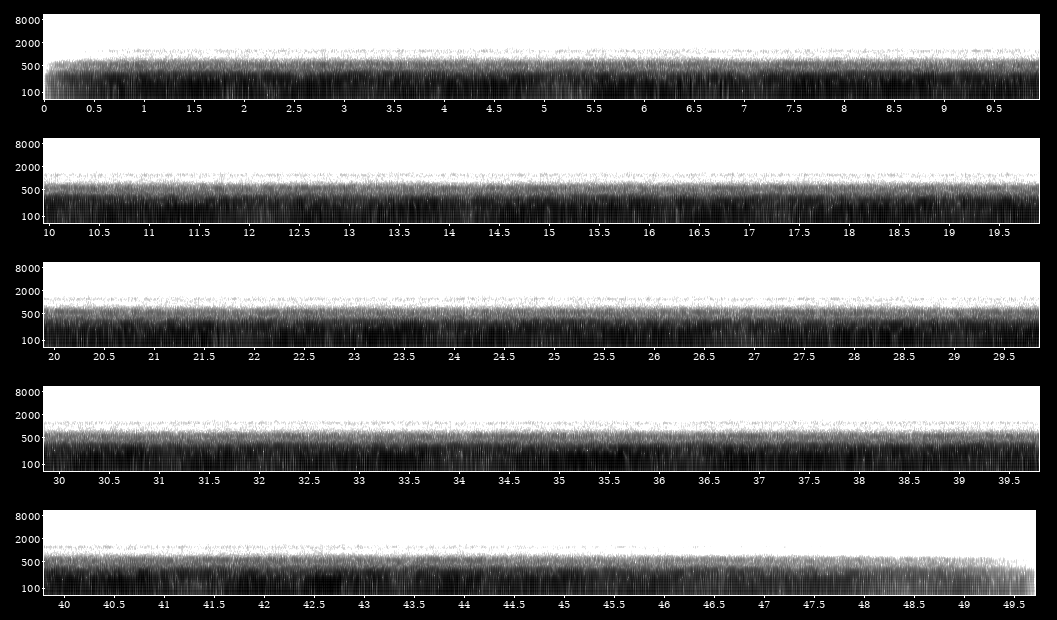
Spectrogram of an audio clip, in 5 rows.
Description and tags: Deep Cinematic Rumble Stereo
A very dark, cinematic ambient rumble with a deep bass tone hidden in the background
HEY!
suspense, 1min, spooky, background-sound, terror, atmosphere, cinema, dark, ambience, thrill, anxious, film, cinematic, rumble, tone, background, scary, sinister, ambient, bass, dramatic, roomtone, deep, drama, haunted, drone, stereo, terrifying, creepy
